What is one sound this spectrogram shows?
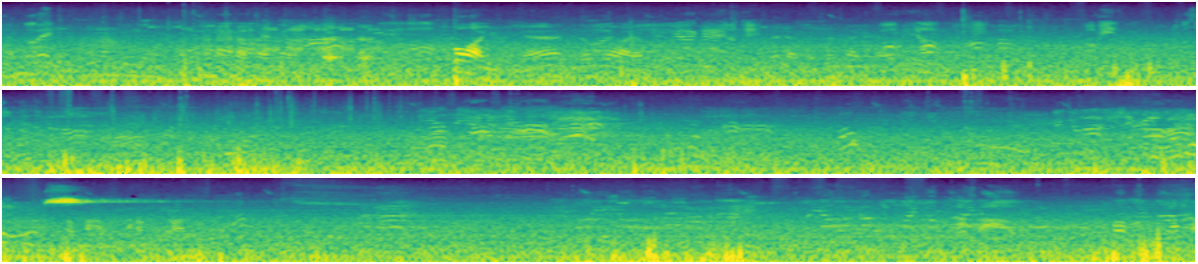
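A ball is kicked with dull thumps.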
